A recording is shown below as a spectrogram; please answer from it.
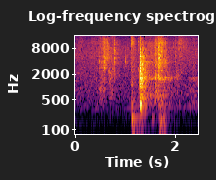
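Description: Light clatter of a hard object being handled and set down: a sharp knock a little over a second in, followed by a few softer knocks and clinks.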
